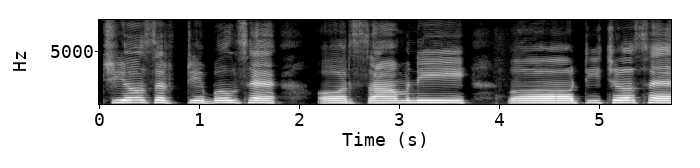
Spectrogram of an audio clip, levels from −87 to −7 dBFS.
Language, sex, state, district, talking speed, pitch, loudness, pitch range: Hindi, female, Haryana, Rohtak, 95 wpm, 205 Hz, -13 LUFS, 195-215 Hz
